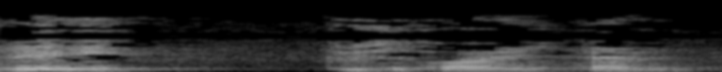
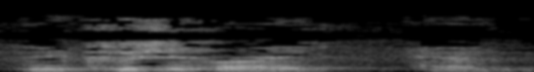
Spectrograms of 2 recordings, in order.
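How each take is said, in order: First: The stress is on the word they. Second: The stress is on the word crucified. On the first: Sinful, puny men were the ones who did it. "to think of they" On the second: The manner of death was crucifixion. "that word in the middle"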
